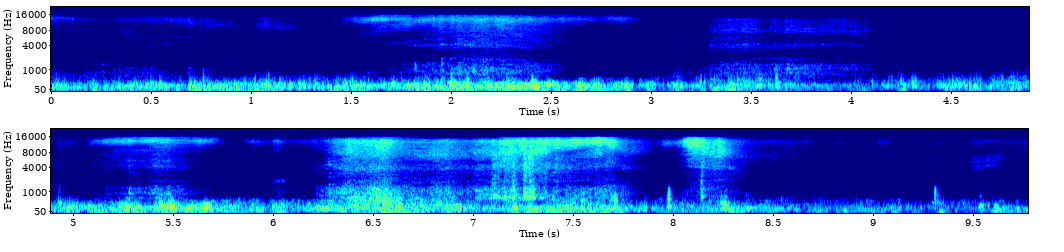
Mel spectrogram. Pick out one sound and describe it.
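Wind rushes past close by in gusts.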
